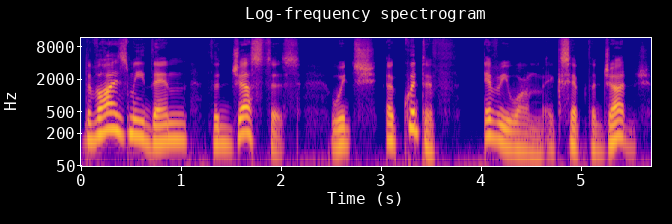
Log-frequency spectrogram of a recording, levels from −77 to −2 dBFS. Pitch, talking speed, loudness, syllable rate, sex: 140 Hz, 125 wpm, -21 LUFS, 4.8 syllables/s, male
